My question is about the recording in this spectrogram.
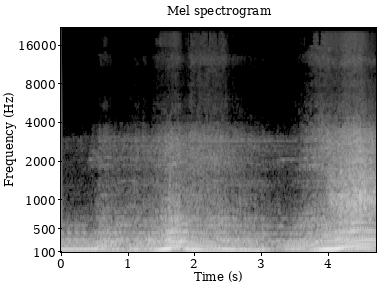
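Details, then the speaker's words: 1966 Mustang with swapped 4.6L Modular V8 and new 2.5-inch straight-pipe exhaust with downward dumps: deep, smooth burble rising cleanly on two blips and settling to steady idle; a coolant hose blew off when revved to 6000 rpm. "all right i am so happy with how that sounds that sounds so great"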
